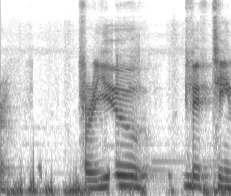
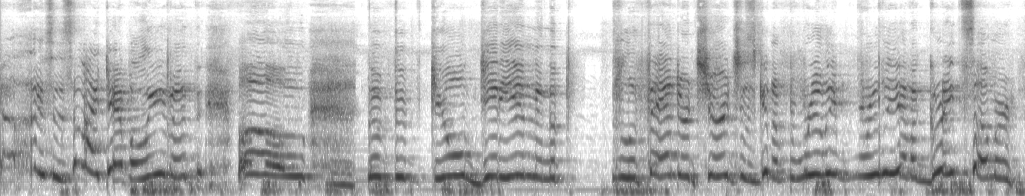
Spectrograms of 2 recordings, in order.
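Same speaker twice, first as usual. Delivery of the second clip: put-on weeping, very high, slow, words stretched. Voicing a character thanking the players for a donation, crying. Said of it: "she just starts crying".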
